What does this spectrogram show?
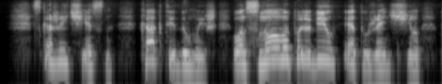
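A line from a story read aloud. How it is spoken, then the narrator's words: Tearful question. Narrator (Russian): плачущим голосом спросила она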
